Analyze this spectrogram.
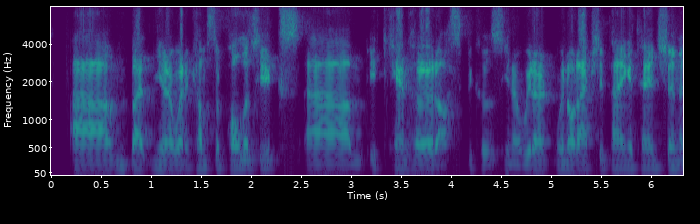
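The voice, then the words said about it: Australian accent. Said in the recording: “joining us from Australia, in case you couldn't tell by the accent.”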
